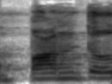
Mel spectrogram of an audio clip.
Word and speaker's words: Bondo: Now, just for the audience um benefit, I you mentioned the Bondo Society um and that is spelled b o n b like boy o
